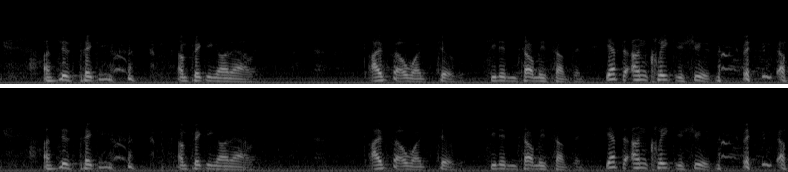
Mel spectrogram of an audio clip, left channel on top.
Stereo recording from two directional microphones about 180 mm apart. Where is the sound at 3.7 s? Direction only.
35° right (ahead or behind).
